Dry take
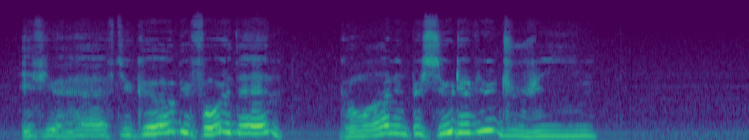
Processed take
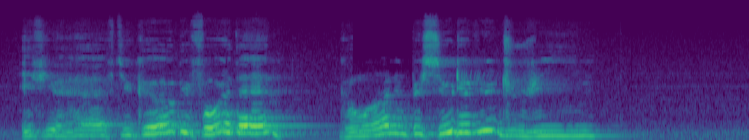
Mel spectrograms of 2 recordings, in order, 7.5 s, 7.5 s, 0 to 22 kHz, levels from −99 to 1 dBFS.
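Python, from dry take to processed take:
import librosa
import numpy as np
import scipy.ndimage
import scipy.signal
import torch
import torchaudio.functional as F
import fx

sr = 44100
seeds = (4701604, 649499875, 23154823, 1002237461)

y = fx.spec_box(x, sr, start_s=2.23, length_s=0.24, low_hz=330.0, high_hz=780.0, gain_db=11)
y = fx.lowpass(y, sr, hz=1800.0, slope=12, at=(3.52, 4.12))
y = fx.rev_spring(y, sr, rt60_s=1.2, pass_ms=(35, 58), chirp_ms=30, drr_db=13.5)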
